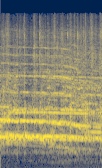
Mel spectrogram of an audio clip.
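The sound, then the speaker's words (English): A large crowd cheers and claps loudly for a couple of seconds, a dense, sustained roar of voices and applause with no pauses, clapping as a vote for Panda Express. “If you wanted to be Panda Express, clap for Panda Express.”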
